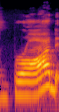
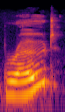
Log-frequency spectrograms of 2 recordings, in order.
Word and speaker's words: Broad: to say this as broad. It's b r o a d, but someone commented on my channel one time and said it's actually meant to be pronounced brode.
